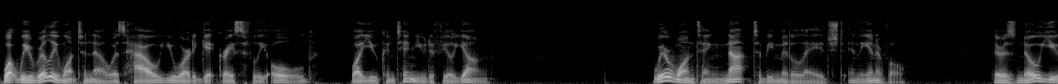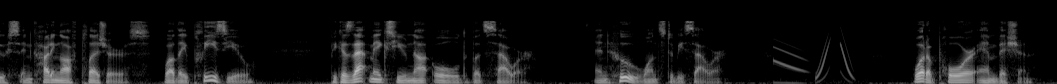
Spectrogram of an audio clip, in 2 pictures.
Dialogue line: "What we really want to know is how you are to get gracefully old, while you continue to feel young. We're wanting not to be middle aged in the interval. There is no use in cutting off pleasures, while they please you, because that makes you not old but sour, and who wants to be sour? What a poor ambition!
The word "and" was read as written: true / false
true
